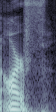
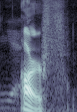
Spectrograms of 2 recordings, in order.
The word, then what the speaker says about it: ARFF: michelle because i forgot i believe it's called an arf arf like sounds like like a dog barking bring out the arf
